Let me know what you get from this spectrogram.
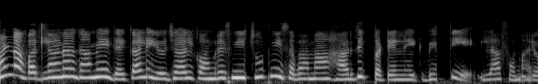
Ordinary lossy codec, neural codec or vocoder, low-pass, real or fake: none; codec, 16 kHz, 2 kbps, X-Codec, HuBERT features, trained on general audio; none; fake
